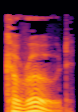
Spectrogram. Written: corrode

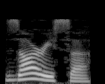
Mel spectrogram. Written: xarissa

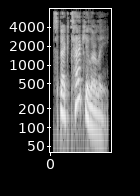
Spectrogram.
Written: spectacularly

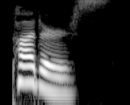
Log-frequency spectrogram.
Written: putters

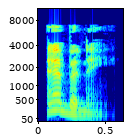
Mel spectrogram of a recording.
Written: ebony

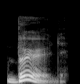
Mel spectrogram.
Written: bird

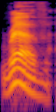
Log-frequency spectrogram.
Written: rev

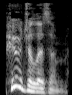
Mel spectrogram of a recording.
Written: pugilism

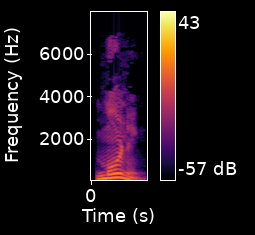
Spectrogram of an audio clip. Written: mourning

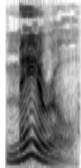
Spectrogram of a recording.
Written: mayoral

